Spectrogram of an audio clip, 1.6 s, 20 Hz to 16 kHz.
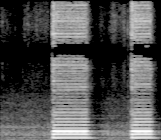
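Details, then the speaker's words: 1967 Lincoln horns after repair, tested with horn button after wiring and shield refitted: two clean blasts, full steady chord without rasp, warble or dropout; normal horn working. "okay that's acceptable horns are finished"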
